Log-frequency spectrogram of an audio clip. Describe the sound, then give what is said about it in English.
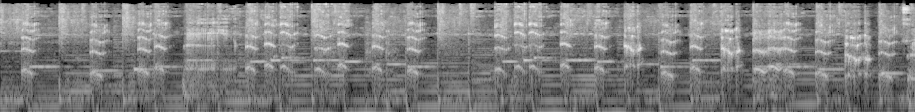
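A festive Christmas classic melody carried by a steady stream of loud burps, each belch pitched to a note of the tune in a continuous rhythmic run with no talking, from a mock album of Oprah Winfrey burping the Christmas classics. “Oprah Winfrey burps the Christmas classics.”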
